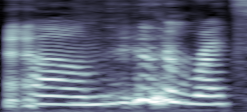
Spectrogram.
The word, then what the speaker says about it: Reich: And our last name is Reich, which even if you like don't pronounce it rich, like in German it does essentially like translate to rich.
